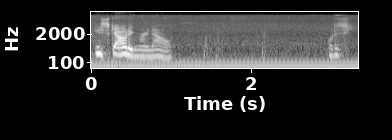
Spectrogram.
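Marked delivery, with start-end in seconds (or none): 2.9-3.2 whispering. Real, not acted. Hiding, whispering in fear.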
